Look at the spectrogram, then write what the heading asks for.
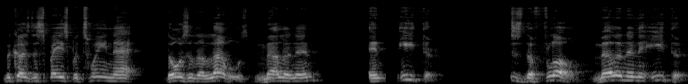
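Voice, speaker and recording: A man's voice: fairly high pitch, expressive, normal speed. Man giving an emphatic spiritual lecture. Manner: emphatic, repeats key words, checks in with rhetorical questions. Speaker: spiritual teacher and livestream host.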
